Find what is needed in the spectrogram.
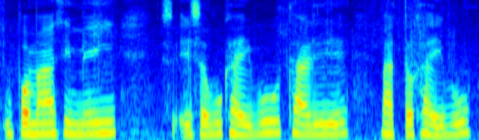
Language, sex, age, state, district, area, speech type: Odia, female, 60+, Odisha, Kendujhar, urban, spontaneous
